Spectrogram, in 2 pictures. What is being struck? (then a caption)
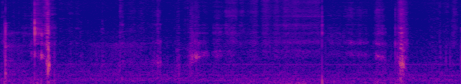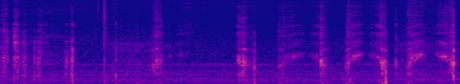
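Wooden box. A wooden gift box is scratched and tapped. Quiet, dry scratching runs throughout, broken by short, sharp taps that die away almost at once. The sound is soft and close, with bright edges on each tap.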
